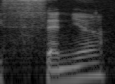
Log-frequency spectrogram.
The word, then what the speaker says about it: Ksenia: Ksenia. I thought they didn't pronounce those. Like, shouldn't it be Senya? Like, silent K?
